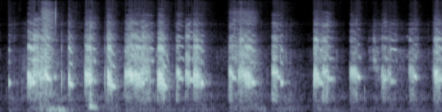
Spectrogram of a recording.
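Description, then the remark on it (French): A common toad (spiny toad) calls in a rapid, uneven series of short, nasal, quacking notes, loud, with brief gaps between bursts and no voices. “C'est le crapaud commun ou crapaud épineux, en tout cas.”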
